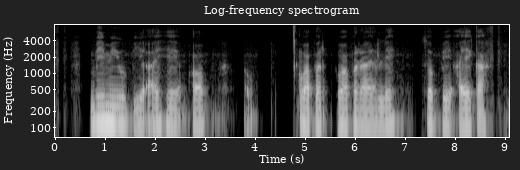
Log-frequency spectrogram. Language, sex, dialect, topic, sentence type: Marathi, male, Varhadi, banking, question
